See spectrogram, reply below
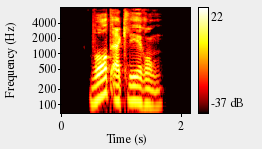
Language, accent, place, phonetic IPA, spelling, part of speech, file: German, Germany, Berlin, [ˈvɔʁtʔɛɐ̯ˌklɛːʁʊŋ], Worterklärung, noun, De-Worterklärung.ogg
- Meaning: the definition of a word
